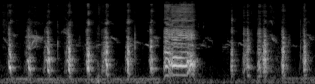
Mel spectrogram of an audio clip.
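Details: Hen calling her chicks to eat: quick, even clucks about five a second, broken by one harsh loud squawk-like burst, then the clucking resumes.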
